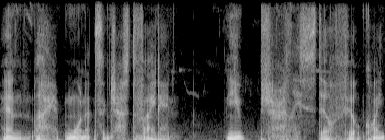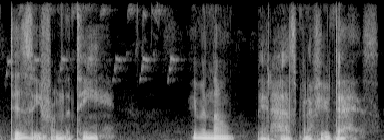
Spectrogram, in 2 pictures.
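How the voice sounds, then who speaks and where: A very deep, gravelly, breathy voice from an obsessive male butler, as a man acts him out, hushed and half-whispered right against the mic. He speaks slowly and gently, with a menacing calm. The sound is dry and close. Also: no echo, exaggerated voice. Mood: soothing possessive. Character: obsessive soft-spoken male butler kidnapper. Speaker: voice actor. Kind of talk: ASMR roleplay.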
